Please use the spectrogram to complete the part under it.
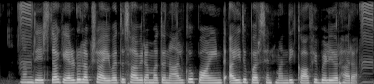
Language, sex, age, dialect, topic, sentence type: Kannada, female, 18-24, Northeastern, agriculture, statement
